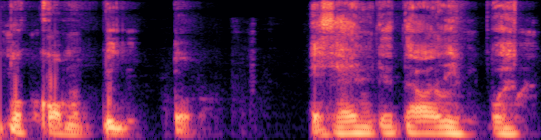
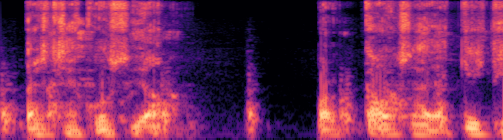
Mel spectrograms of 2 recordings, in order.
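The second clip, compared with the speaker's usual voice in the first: ordinary talk, nothing marked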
